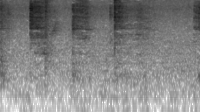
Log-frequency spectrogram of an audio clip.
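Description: Dinuguan cooks in a pan while being stirred, four distinct scraping strokes with a faint sizzle between them, close and without talk.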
